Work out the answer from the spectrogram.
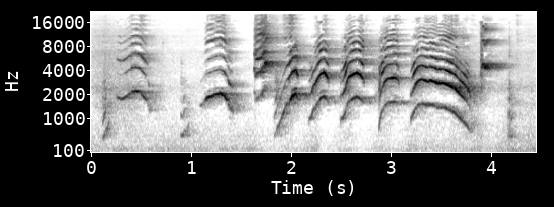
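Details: Indian ringneck parakeet chirping: a run of loud, harsh, harmonic squawks that rise and arch downward, about two per second, with brief gaps between bursts.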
